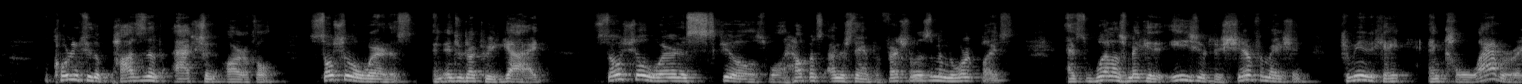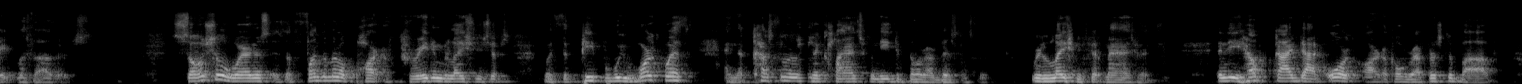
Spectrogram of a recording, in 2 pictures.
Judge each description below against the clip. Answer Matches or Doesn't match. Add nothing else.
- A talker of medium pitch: Matches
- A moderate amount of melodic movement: Matches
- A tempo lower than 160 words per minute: Matches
